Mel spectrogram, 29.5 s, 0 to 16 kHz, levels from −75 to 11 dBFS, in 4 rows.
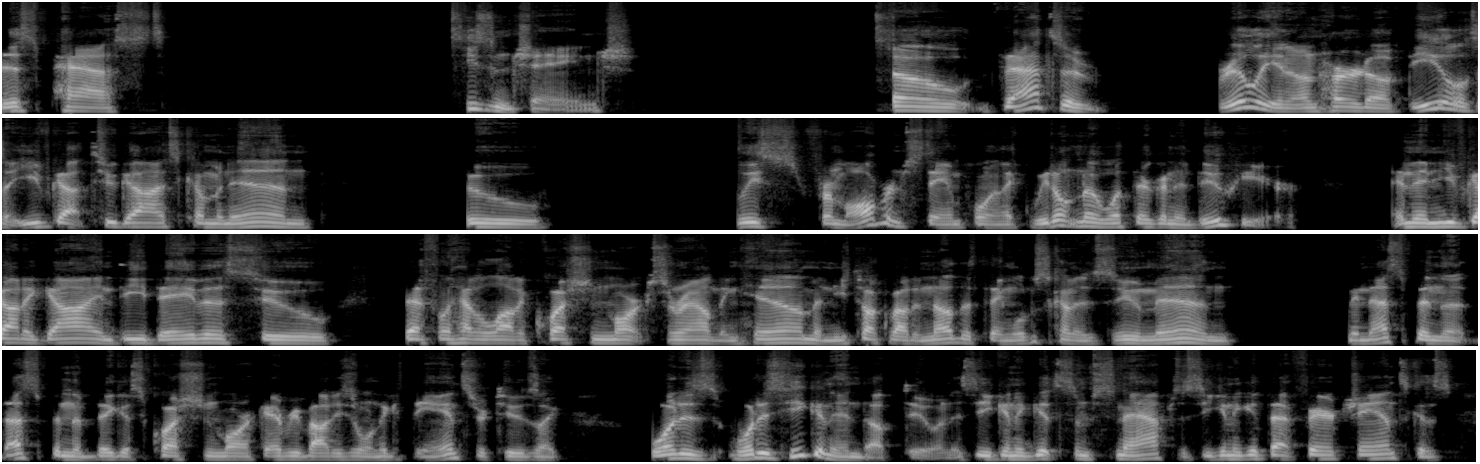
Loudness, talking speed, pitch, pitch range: -19 LUFS, 225 wpm, 115 Hz, 110-125 Hz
